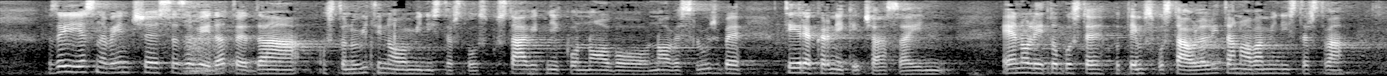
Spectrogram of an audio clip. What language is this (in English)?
Slovenian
